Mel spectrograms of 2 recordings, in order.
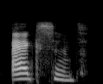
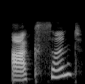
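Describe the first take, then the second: First: "accent" as "AK-sent", A as in cat; first pronunciation of accent. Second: "accent" as "AHK-sent", broad open A; alternative pronunciation of accent. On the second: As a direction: open up the first vowel of "accent" to "ah". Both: Shown as a demonstration. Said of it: "why do I say it differently".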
